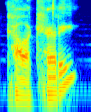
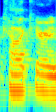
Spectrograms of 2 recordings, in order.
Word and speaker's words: Kalakeri: domains uh uh forgive me if i uh mispronounce the names uh kalaketi and um naranjan am i am i close uh so uh kalikari niranjan i did and then balachan is what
